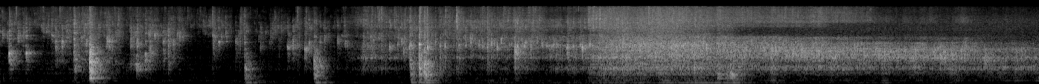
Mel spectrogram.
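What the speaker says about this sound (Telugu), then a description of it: "ఇంకా పనసకాయ ముక్కలు ఉడికినాయి కదా, కొంచెం డీప్ ఫ్రై చేయాలన్నమాట. ఆయిల్లో వేసి వేసుకోవాలి." Boiled jackfruit pieces drop into hot oil for deep frying, first a series of sharp sizzling bursts as pieces go in, then a steady, loud, hissing fry that carries on alone.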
